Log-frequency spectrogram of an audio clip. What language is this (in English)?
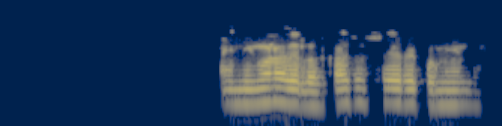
Spanish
